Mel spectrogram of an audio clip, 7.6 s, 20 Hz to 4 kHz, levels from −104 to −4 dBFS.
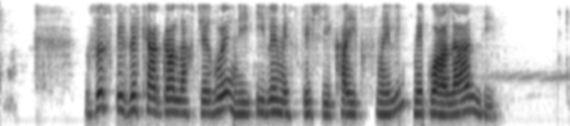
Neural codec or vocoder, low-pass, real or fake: vocoder, 44.1 kHz, 128 mel bands every 512 samples, BigVGAN v2; 3.6 kHz; fake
